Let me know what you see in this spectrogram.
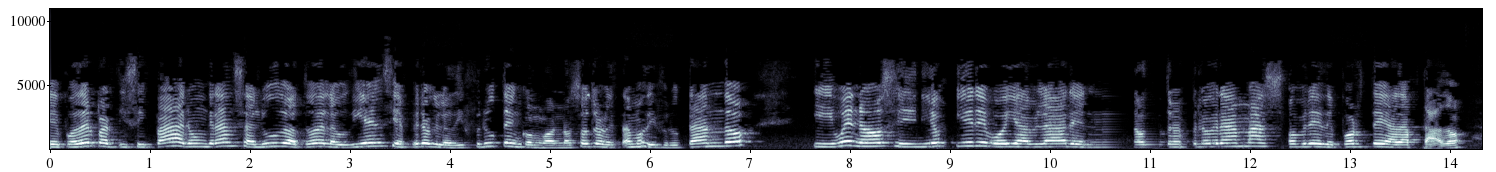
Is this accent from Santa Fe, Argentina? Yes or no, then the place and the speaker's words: yes; Rosario, Santa Fe, Argentina; Yo soy de Rosario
